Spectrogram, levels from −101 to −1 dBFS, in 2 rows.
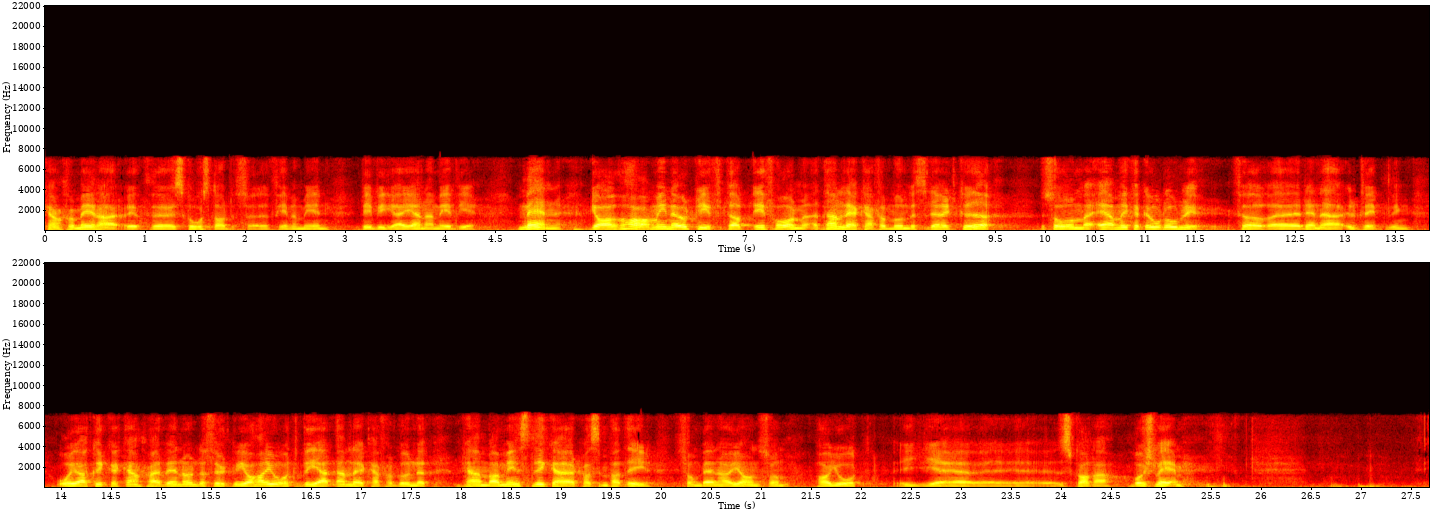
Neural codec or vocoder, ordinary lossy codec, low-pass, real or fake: codec, 24 kHz, 0.9 kbps, WavTokenizer, small release; AAC, 32 kbps; 7.2 kHz; fake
